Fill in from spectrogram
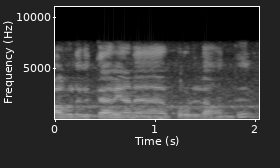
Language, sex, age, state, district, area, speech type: Tamil, male, 18-30, Tamil Nadu, Viluppuram, urban, spontaneous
